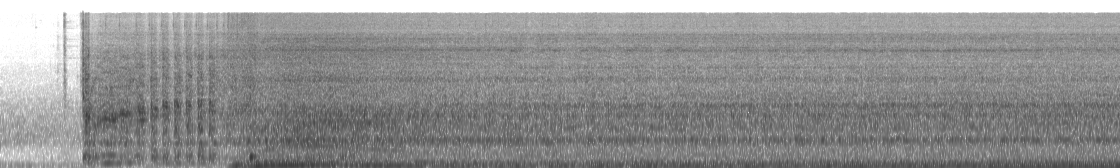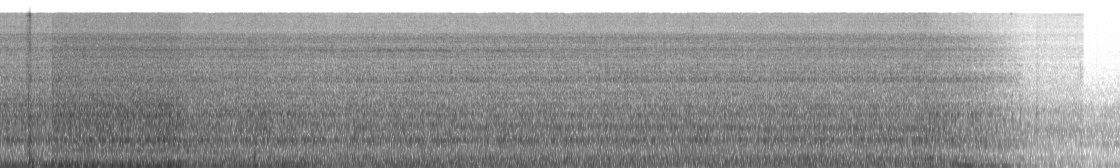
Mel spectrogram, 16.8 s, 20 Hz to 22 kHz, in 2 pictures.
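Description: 1990 Lincoln Town Car's 5.0-liter V8 cranked by the starter for about a second, then catching and running steadily at idle before being shut off near the end. This is a test run of the newly replaced fan clutch.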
